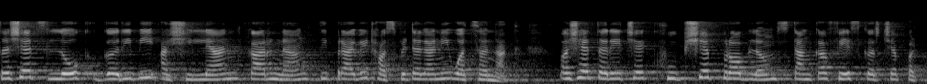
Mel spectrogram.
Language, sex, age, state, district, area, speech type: Goan Konkani, female, 18-30, Goa, Bardez, urban, spontaneous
